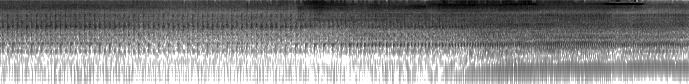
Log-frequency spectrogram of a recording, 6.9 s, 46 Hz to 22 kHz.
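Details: 2016 Ford Explorer 3.7 L V6 at idle with a regular tapping knock, then revved with the note climbing; engine knocking recorded for a warranty claim inspection, cause undetermined.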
